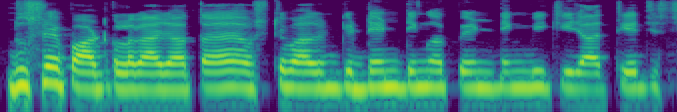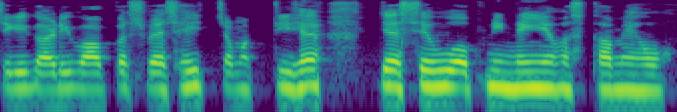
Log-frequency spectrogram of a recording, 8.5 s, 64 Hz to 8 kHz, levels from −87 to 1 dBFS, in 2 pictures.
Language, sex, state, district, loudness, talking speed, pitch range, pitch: Hindi, male, Uttarakhand, Uttarkashi, -16 LUFS, 220 wpm, 175-190 Hz, 180 Hz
